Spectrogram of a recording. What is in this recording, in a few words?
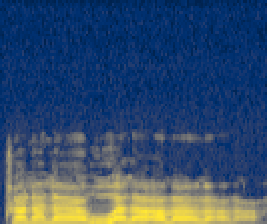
"Tralalaooalalalala", pronounciations; Fourth Way; Beelzebub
